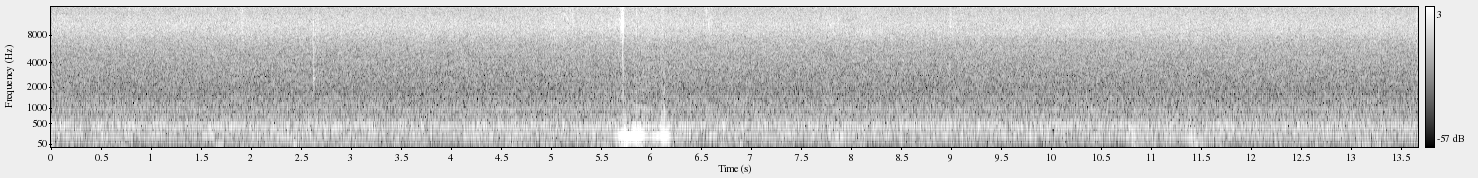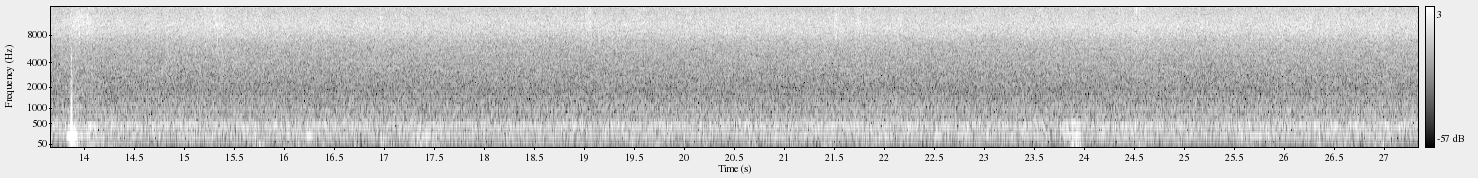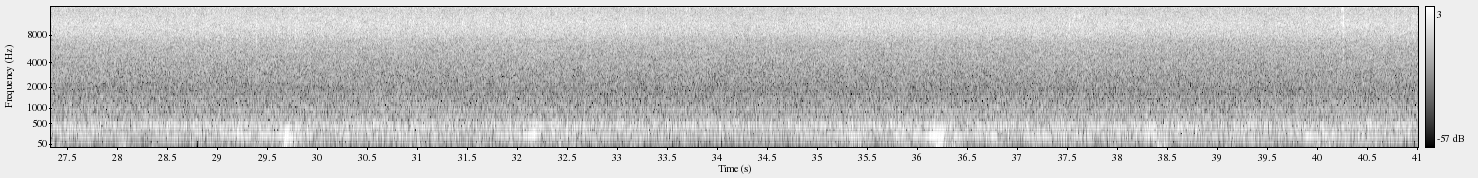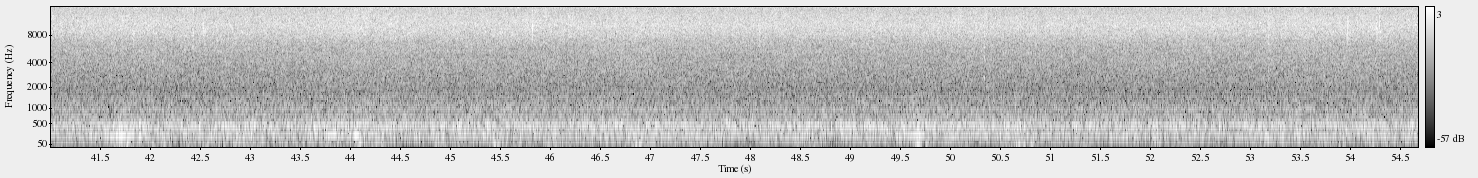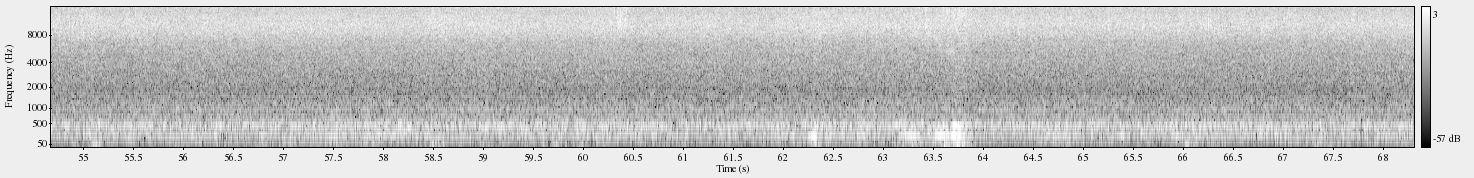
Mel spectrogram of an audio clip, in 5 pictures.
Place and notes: Rakova kotlina pri Rakeku, Rakov Škocjan, Słowenia - bees
Bees/Vajkard/International Workshop of Art and Design/Zoom h4n
22 July 2013, 12:02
